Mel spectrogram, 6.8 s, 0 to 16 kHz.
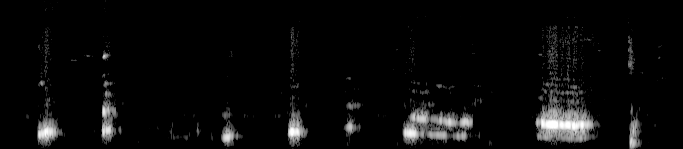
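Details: Young blenheim Cavalier King Charles Spaniel puppies from a small litter, born November 14, 2022, in an indoor puppy pen: a string of six short squeaky yips about a second apart, then two longer flat whines and a final low grunt.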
